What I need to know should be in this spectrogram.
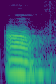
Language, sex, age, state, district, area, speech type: Manipuri, female, 45-60, Manipur, Bishnupur, rural, spontaneous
